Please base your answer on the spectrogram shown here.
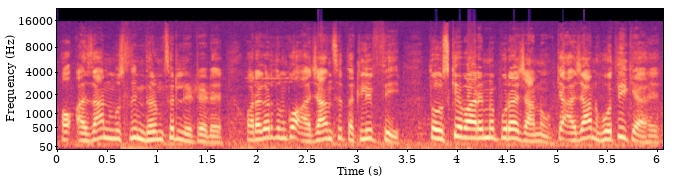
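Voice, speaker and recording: During a street interview, a man with an Indian accent, a member of the public, argues his opinion emphatically and repetitively in this vox pop. His voice is high-pitched with lively intonation, a little fast, with slight background noise.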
